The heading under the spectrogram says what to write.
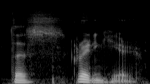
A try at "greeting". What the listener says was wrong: This greeting here. So actually grading and then greeting. Greeting. It's a very slight difference.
